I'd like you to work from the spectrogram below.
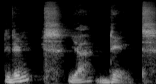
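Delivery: "didn't" said slowly twice with the middle d barely there; light d, slow. Shown as a demonstration. Teacher giving students the model to practise, slow and light d. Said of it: "ऐसे practice करना है".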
